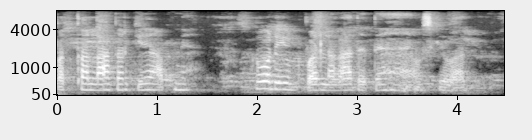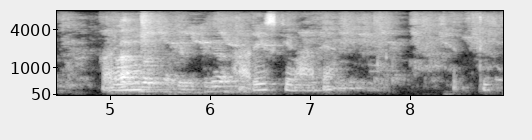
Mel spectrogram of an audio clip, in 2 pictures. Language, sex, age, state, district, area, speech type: Hindi, female, 30-45, Bihar, Madhepura, rural, spontaneous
